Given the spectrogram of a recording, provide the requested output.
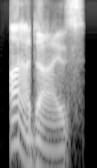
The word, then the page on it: iodize: British English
